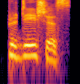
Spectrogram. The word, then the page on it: Predacious: Indian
